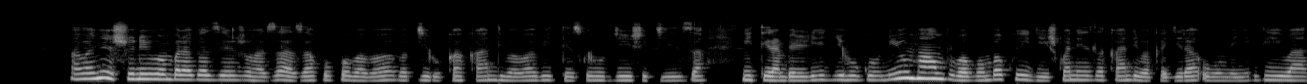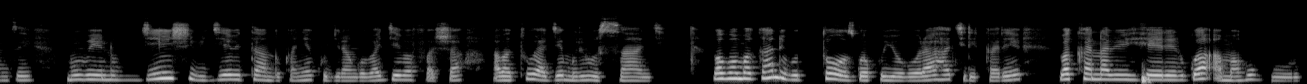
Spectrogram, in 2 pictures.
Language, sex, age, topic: Kinyarwanda, female, 25-35, education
